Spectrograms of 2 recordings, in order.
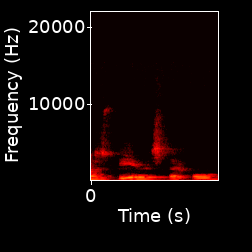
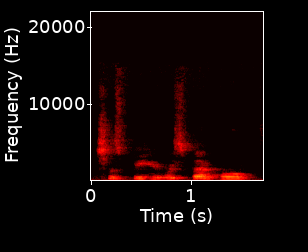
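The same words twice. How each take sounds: First: Soft and higher, gently reminding; soft reminder. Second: Soft, higher, rising at the end; soft repeat. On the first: Vlogger softly reminding viewers to be respectful. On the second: Vlogger repeating her gentle reminder to viewers. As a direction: repeat the reminder softly with a lift. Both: Shown as a demonstration.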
